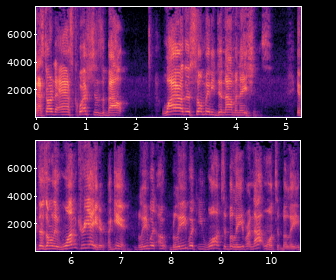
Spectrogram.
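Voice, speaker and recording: The voice has an animated tone in a Southern US accent, with ordinary pitch variation. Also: man, high pitch for a man, moderate pace. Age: 50s. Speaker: religious teacher. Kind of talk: sermon. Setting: livestream.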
